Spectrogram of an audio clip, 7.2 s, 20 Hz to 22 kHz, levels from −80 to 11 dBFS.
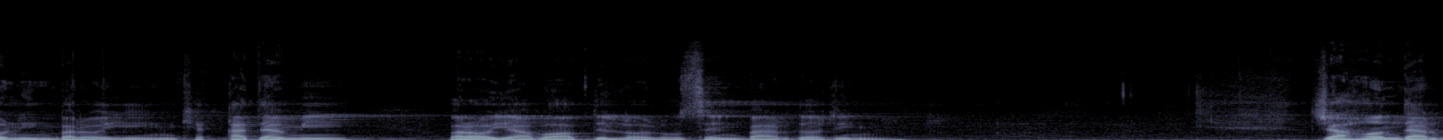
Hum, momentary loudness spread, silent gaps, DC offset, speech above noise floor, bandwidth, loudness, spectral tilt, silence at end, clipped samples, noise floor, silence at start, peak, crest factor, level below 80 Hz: none; 19 LU; none; under 0.1%; 30 dB; 13.5 kHz; -28 LUFS; -7 dB/octave; 0 s; under 0.1%; -57 dBFS; 0 s; -10 dBFS; 20 dB; -52 dBFS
